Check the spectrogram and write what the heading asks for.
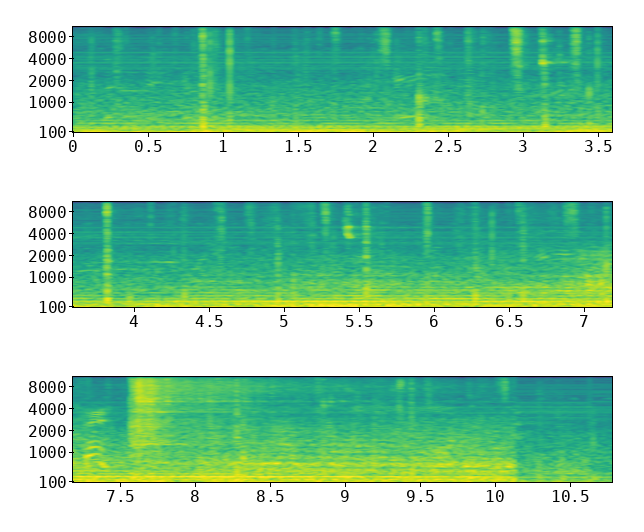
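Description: Tennis rally: a racket strikes the ball on a serve about a second in, followed by more sharp hits and bounces every second or so, over a steady low hum. A loud rushing hiss takes over for the last couple of seconds.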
